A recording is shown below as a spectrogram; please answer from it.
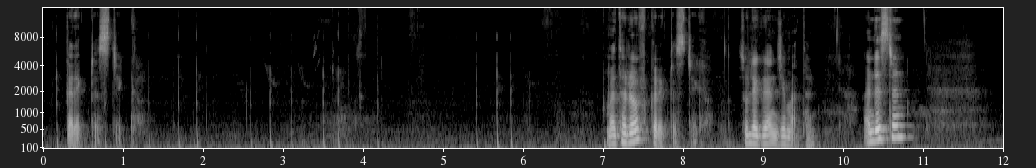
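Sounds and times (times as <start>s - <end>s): stylus tapping on glass screen: 0.1s - 4.3s, 5.3s - 6.2s.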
